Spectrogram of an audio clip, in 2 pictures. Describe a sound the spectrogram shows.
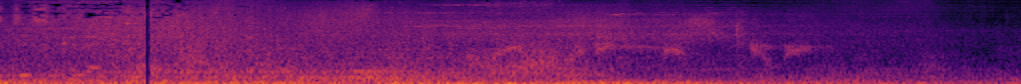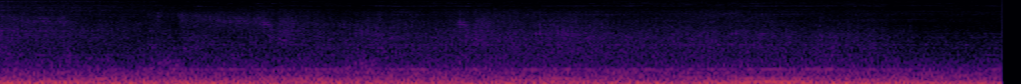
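Triumphant fanfare music plays.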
